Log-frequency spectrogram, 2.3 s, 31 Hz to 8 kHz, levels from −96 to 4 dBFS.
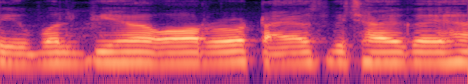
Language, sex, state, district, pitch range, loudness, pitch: Hindi, male, Punjab, Kapurthala, 125-130 Hz, -15 LUFS, 130 Hz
